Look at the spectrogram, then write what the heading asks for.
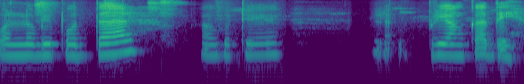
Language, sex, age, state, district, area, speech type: Odia, female, 30-45, Odisha, Malkangiri, urban, spontaneous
